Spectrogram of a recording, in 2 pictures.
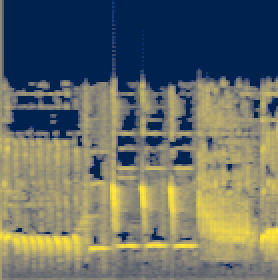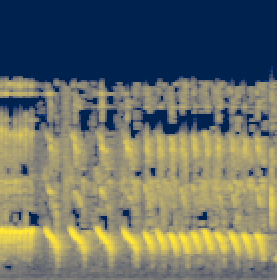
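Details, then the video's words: Canary singing, meant as training material for pet canaries: a level rolling trill, short whistled notes, a buzzy burst, then a run of fast down-slurred chirps about four a second. "Canary Singing - Most Powerfull Song For Training"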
